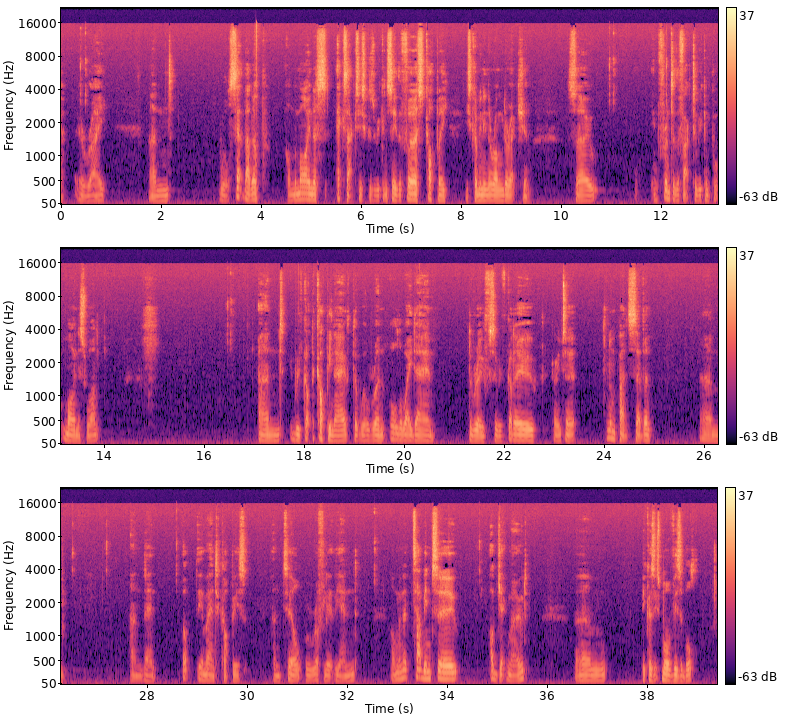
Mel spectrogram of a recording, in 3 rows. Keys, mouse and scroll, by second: 0.2 click, 10.7-16.2 drag, 19.2-19.9 scroll down 3, 19.9-20.7 scroll down 2, 20.7-21.3 scroll down 1, 21.6-22.4 scroll up 2, 23.7 KP_7, 24.9-26.1 scroll down 4, 26.2-26.9 shift+middle drag, 28.2-32.2 drag, 32.9-33.4 scroll up 4, 33.7 shift+middle click, 34.7-35.1 scroll up 2, 37.2 Tab, 38.7 scroll up 3, 39.3 shift+middle click.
